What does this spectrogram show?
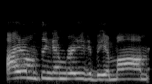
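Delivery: high, tearful retelling of her daughter. Retold or imitated. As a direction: let the voice climb as she breaks down. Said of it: "she was just crying".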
